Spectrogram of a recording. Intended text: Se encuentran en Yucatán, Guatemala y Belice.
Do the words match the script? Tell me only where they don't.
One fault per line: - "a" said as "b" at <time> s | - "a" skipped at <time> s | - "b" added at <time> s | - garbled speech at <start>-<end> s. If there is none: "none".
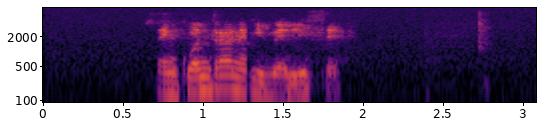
- "en Yucatán Guatemala" skipped at 1.2 s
